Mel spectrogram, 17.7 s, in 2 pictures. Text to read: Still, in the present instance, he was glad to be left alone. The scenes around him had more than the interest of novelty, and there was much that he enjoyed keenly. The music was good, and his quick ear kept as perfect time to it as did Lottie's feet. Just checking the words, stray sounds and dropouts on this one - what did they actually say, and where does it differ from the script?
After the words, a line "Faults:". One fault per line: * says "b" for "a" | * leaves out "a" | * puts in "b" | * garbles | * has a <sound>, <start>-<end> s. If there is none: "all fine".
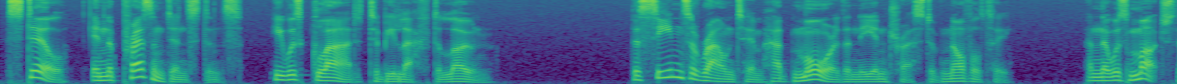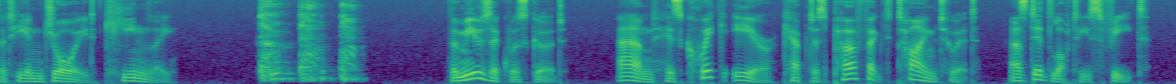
Still, in the present instance, he was glad to be left alone. The scenes around him had more than the interest of novelty, and there was much that he enjoyed keenly. The music was good, and his quick ear kept as perfect time to it as did Lottie's feet.
Faults:
* has a cough, 10.7-11.6 s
